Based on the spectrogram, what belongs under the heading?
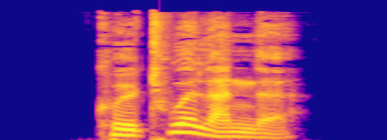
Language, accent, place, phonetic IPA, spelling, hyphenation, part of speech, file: German, Germany, Berlin, [kʊlˈtuːɐ̯ˌlandə], Kulturlande, Kul‧tur‧lan‧de, noun, De-Kulturlande.ogg
- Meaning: dative singular of Kulturland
